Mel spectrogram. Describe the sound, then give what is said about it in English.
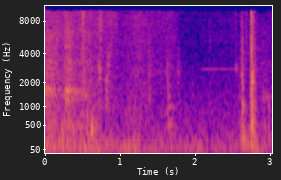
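A sticking door bolt being worked loose: faint metallic clicks and rattles with a sharper clunk near the end. “Hold on, it's the damn bolt. Just a moment more, don't go.”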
